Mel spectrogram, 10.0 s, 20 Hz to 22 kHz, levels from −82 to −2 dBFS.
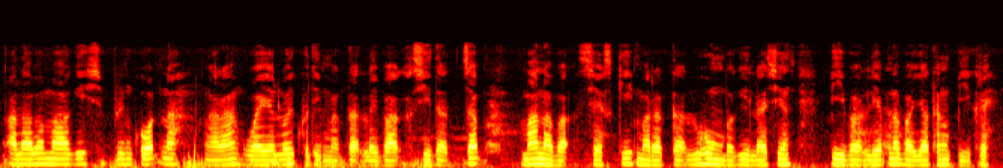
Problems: background sounds at intervals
